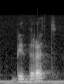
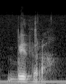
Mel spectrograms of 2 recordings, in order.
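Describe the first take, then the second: First: The word ends on a bare t sound. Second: The word ends on a vowel, no t. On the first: The speaker calls it wrong. "vraiment, c'est pas correct" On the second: The speaker calls it right. "si on voulait appliquer les règles de l'arrêt"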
